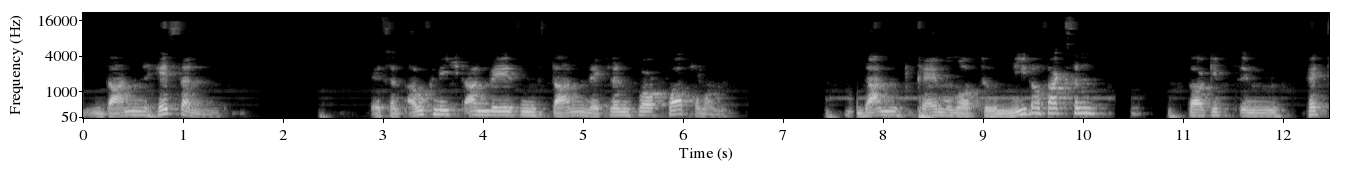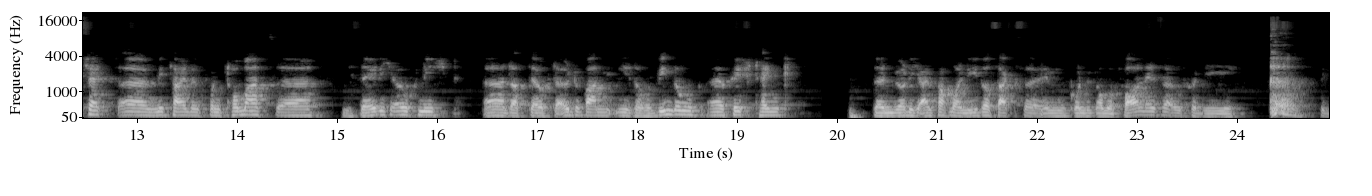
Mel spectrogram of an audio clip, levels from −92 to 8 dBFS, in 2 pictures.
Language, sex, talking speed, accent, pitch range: German, male, 130 wpm, German, 100-130 Hz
